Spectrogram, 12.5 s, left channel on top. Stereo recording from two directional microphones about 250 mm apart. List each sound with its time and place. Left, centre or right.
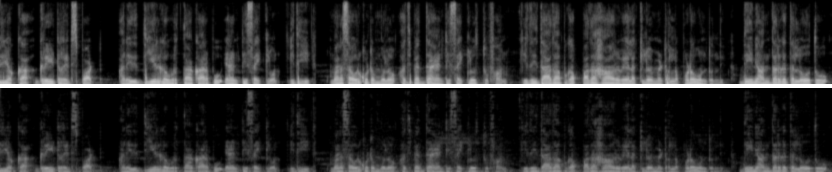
0.0 s speech: left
